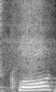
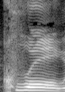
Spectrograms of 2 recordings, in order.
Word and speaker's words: Claw: It is Claw. – Yeah, they were pronouncing it like Crawl, which was weird.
